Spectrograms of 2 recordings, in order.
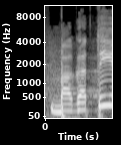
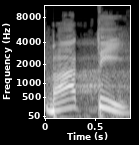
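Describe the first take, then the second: First: The middle consonant is a full 'ga' syllable. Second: The middle consonant is a half 'k' sound. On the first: The speaker calls it wrong. "भगति नहीं, इसमें ग पूरा हो रहा है" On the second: The speaker calls it right. "इसमें क आधा है"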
